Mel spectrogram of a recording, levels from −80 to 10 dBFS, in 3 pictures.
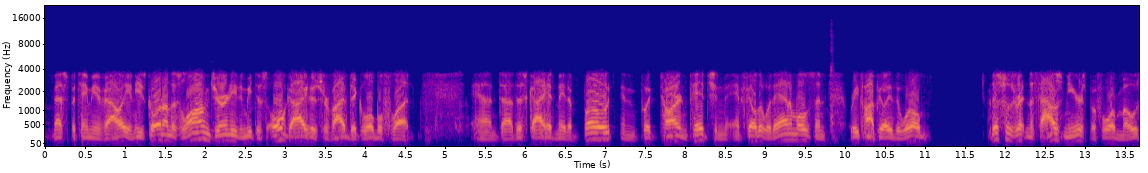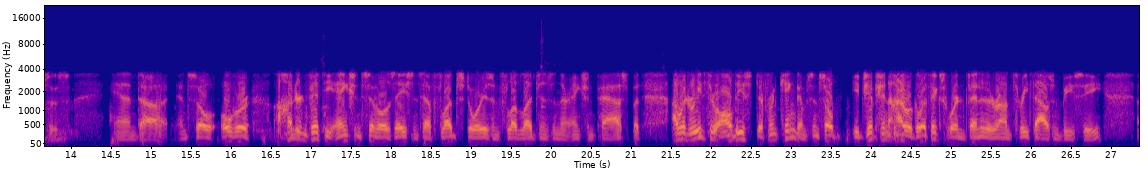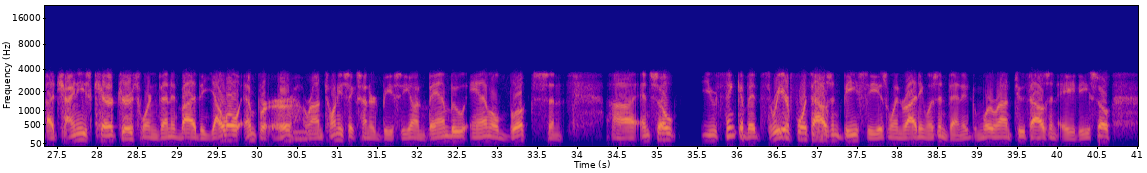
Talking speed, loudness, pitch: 185 wpm, -23 LUFS, 130 Hz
